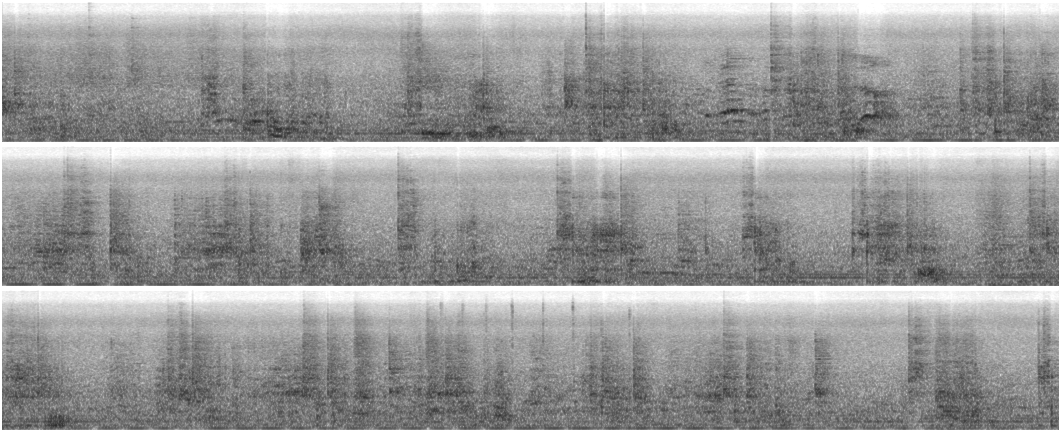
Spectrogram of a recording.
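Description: Long metal stirring paddle scraping and clanking against the sides and bottom of a large aluminium cooking pot as a big batch of diced potatoes and radish pods is stirred, over a steady low hum.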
